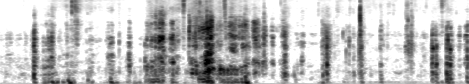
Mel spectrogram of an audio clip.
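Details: Cane Corso dog panting, quick breathy puffs at roughly two per second, broken by a louder burst of huffing and a faint whimper, heard close up indoors.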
